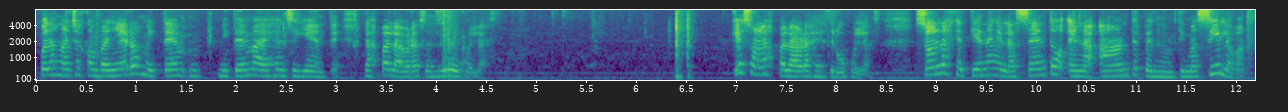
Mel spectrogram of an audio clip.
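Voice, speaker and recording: A woman's voice: a little high, normal speed, fairly bright tone, a little hiss or hum. A female student giving a class presentation, posing questions and answering them herself. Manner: explanatory, asks and answers her own questions.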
